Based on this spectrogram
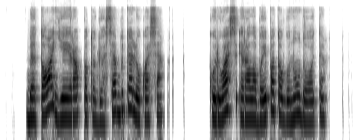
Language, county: Lithuanian, Vilnius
